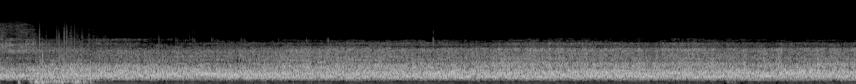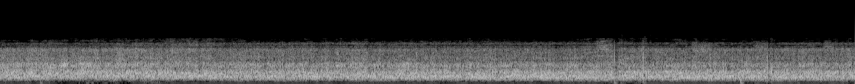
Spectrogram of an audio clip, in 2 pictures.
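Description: New York City Subway train running past, heard as a steady, muffled rush of noise re-recorded off computer speakers, with a brief low thump near the start.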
